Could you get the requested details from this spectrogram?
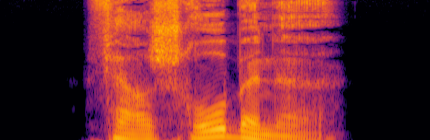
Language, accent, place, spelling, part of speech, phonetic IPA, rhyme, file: German, Germany, Berlin, verschrobene, adjective, [fɐˈʃʁoːbənə], -oːbənə, De-verschrobene.ogg
- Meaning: inflection of verschroben: 1. strong/mixed nominative/accusative feminine singular 2. strong nominative/accusative plural 3. weak nominative all-gender singular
